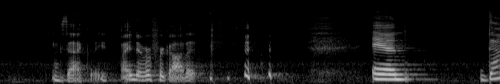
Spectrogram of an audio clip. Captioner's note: chuckles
